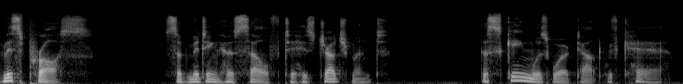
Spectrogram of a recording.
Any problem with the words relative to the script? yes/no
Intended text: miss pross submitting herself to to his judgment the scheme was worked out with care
yes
